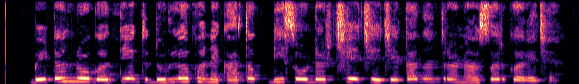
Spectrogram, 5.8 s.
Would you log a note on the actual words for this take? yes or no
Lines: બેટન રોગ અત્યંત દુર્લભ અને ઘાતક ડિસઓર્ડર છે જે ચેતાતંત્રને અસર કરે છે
no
